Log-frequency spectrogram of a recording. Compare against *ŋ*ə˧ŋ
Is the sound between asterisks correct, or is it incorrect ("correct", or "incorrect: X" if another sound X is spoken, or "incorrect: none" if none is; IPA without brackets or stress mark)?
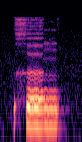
incorrect: x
